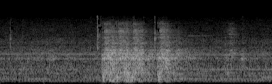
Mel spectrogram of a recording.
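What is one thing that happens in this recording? Gunfire crackles from a video game played through a television speaker.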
